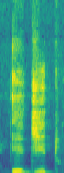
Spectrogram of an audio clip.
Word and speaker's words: edito: Edito, também é assim que se pronuncia, se pronuncia, tá? Edito, tá? Se aí no caso pronunciamento, decreto do imperador. Então, edito também paroxítona, portanto não pode ser nem a E nem a D, tá?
